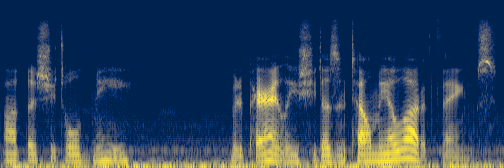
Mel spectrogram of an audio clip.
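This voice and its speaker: A woman's voice: low voice, steady tone, unhurried, fairly bright tone, a little hiss or hum. A woman playing a tabletop role-playing game, casually narrating and voicing her character's part. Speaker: tabletop role-play player.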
